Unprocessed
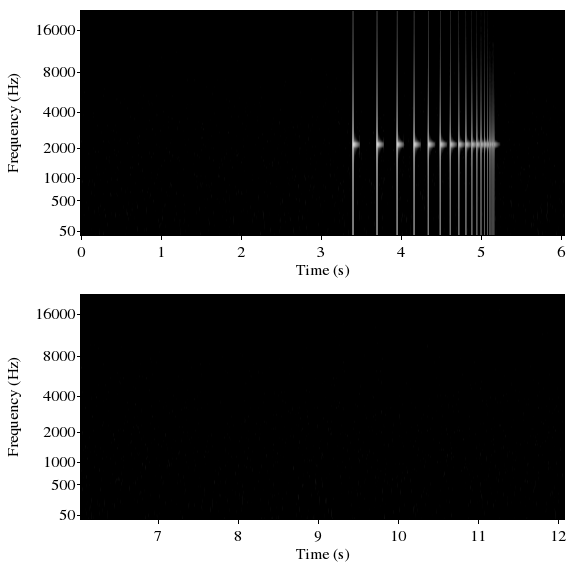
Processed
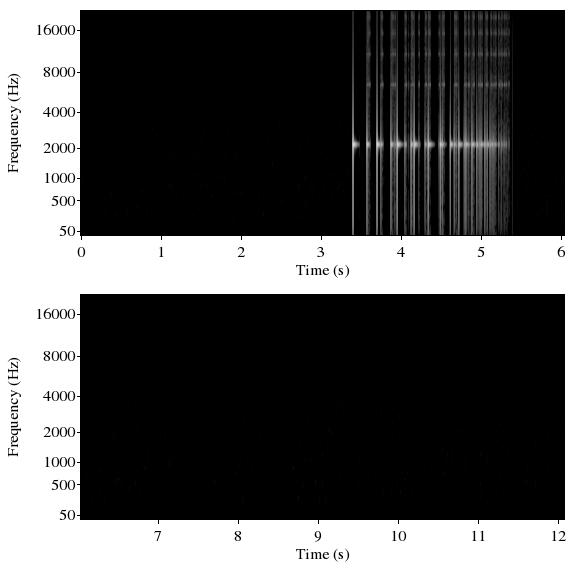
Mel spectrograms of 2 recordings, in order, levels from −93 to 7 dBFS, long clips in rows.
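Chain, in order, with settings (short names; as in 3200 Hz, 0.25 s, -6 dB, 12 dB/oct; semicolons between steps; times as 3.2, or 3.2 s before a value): low shelf 73 Hz -11.5 dB; lo-fi delay 0.174 s, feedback 35%, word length 6-bit, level -9 dB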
